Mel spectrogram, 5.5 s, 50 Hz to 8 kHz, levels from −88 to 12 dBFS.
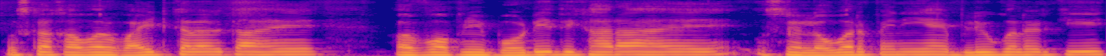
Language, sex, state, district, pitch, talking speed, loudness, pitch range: Hindi, male, Bihar, Supaul, 145 Hz, 215 wpm, -16 LUFS, 135-150 Hz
